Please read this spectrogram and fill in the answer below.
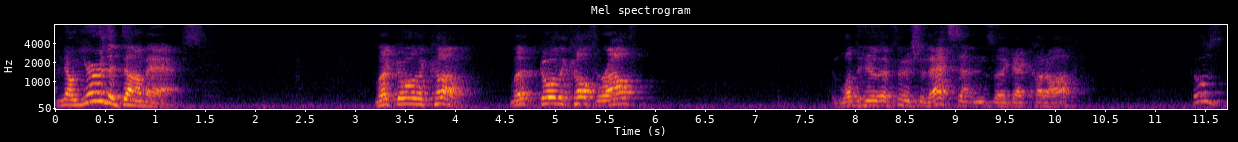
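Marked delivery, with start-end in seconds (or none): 0.0-5.8 louder, higher, slowed angry retort; retold angry yell. Prosecutor voicing the officer shouting back at Rios, loud. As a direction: throw back the insult like the furious officer. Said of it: "and Mahan".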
